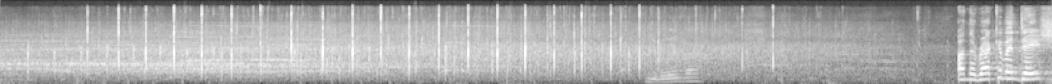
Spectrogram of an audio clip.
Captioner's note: applause & Cheering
